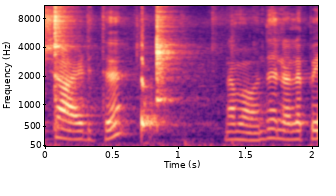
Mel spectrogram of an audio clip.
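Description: A stainless steel bowl knocking against a wooden board as it is set down and handled, with one sharp clink about three quarters of a second in. A woman is talking over it.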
